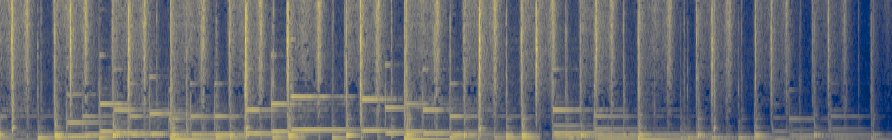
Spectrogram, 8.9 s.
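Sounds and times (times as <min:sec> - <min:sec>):
drum: 0:00.0 - 0:08.9.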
